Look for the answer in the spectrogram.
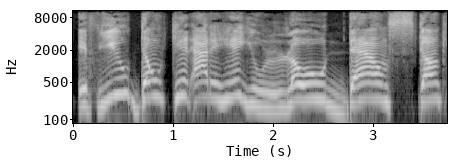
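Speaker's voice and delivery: high, loud, drawn-out menace; wild threat. A narrator's reading. Old man threatening helper, wildly enraged. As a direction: scream the threat, stretching the insult. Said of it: "he said, looking wildly".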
